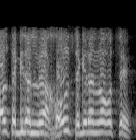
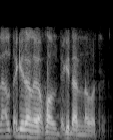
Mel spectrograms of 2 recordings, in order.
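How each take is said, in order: First: Higher, lightly voiced gentile; a hint of a gentile's blunt retort, higher. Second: Said in the usual way. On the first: אז אמר.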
